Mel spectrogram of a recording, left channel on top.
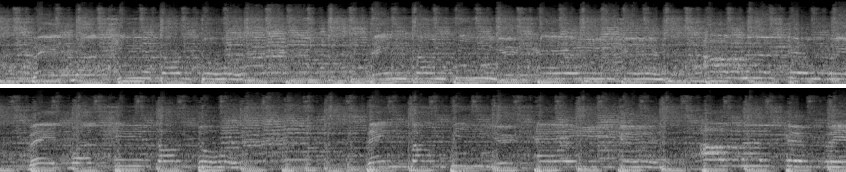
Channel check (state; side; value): normal; both; correlation 0.56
